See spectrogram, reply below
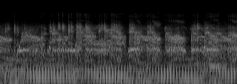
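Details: Fierce wild white-breasted waterhen calling in rough, scratchy croaks spaced about a second apart, with short whistled notes between the bursts and a steady low buzzing drone behind.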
